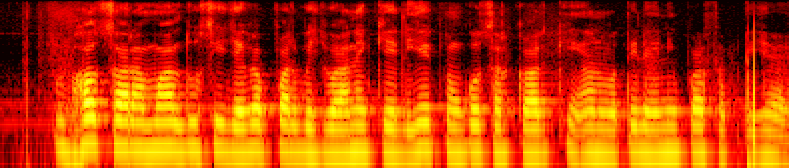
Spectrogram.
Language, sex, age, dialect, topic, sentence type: Hindi, male, 25-30, Kanauji Braj Bhasha, banking, statement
